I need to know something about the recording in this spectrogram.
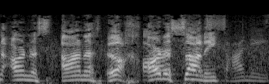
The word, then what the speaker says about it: Artesani: And now we have a new guest, Jen Artesani. Hello. Am I saying it right? You are. Okay. Jen Artesani.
